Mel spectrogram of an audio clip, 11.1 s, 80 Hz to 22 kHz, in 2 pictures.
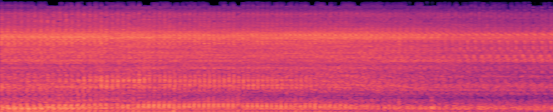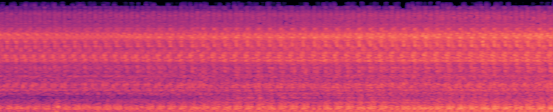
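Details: VW Type-3 Fastback air-cooled carbureted flat-four, just reinstalled with its loose cylinder heads retightened, first start: a loose, uneven idle with light ticking about three per second. The owner suspects he misadjusted the valves; they need readjusting.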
